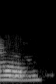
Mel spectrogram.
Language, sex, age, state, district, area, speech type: Bodo, female, 45-60, Assam, Chirang, rural, conversation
